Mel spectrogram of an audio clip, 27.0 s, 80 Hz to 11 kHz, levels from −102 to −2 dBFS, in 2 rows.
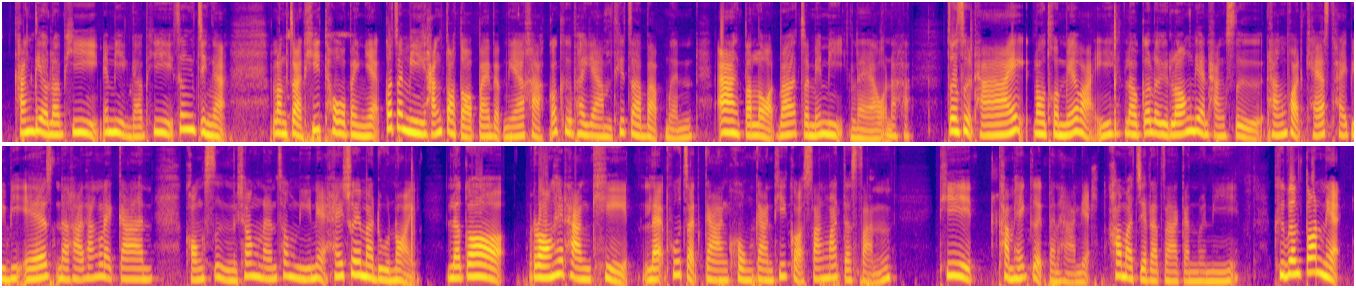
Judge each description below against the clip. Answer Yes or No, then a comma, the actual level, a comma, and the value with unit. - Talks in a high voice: Yes, high, 215 Hz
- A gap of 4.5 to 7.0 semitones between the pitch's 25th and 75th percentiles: No, average, 3.9 semitones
